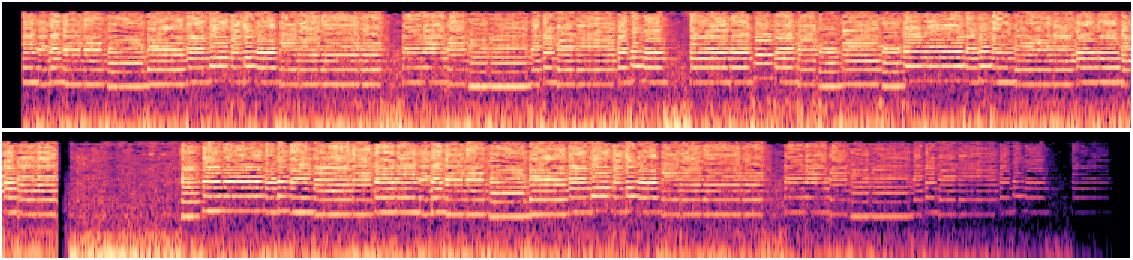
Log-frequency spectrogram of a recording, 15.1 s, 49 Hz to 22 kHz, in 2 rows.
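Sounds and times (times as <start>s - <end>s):
truck horn: 0.2s - 15.0s.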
